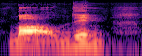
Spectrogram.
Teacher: تنوین کے بعد حرف ہلکی کا عین ہے، اظہار ہلکی ہوگا، گنہ نہیں ہوگا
